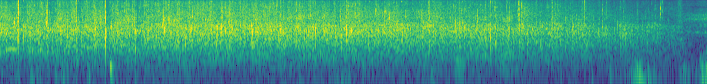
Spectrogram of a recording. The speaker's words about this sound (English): So this morning, I want to invite you to give a great rousing applause as the Reverend Jimmy Bratcher comes and shares God's word with us this morning.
